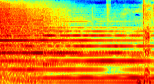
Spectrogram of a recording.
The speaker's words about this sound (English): that we went with the Liberty Bell there? Yeah. Okay. Sometimes it's the Eagle, sometimes it's the Liberty Bell.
